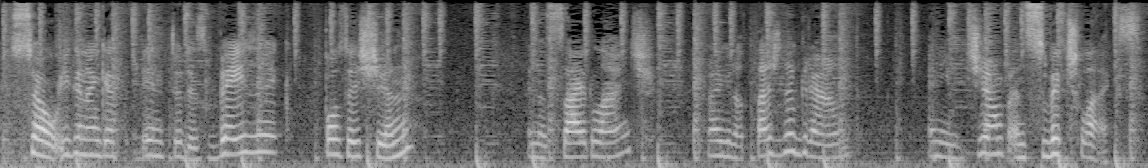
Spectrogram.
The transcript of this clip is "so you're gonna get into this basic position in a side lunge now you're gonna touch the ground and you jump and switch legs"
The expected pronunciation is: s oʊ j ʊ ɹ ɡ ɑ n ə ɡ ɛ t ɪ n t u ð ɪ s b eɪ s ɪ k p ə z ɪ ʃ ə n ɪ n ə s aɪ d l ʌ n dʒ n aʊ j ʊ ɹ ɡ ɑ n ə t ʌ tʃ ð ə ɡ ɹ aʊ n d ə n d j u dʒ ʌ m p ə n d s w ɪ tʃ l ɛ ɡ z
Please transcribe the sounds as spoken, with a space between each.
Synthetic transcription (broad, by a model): s oʊ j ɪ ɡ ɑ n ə ɡ ɛ t ɪ n t u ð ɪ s b eɪ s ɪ k p ə z ɪ ʃ ə n ɪ n ə s aɪ d l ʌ n tʃ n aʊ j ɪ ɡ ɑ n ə t ʌ tʃ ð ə ɡ ɹ aʊ n d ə n j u dʒ ʌ m p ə n s w ɪ tʃ l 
